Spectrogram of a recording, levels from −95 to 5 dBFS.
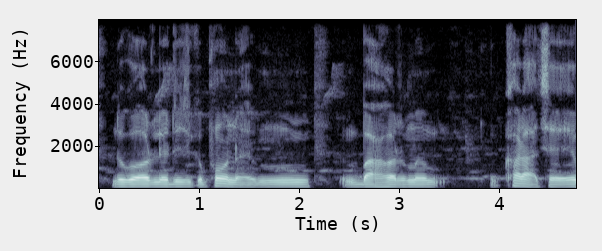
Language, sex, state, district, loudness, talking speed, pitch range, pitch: Maithili, male, Bihar, Samastipur, -16 LUFS, 125 wpm, 95-100 Hz, 100 Hz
